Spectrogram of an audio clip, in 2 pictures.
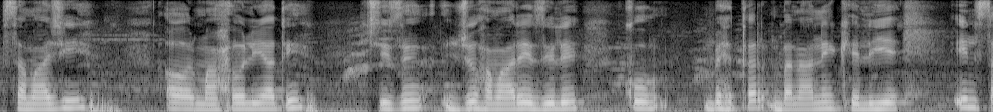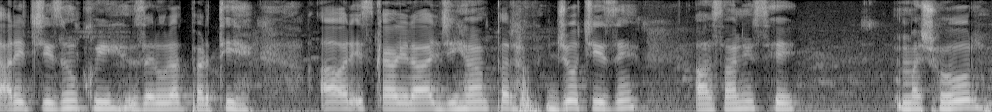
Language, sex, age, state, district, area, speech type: Urdu, male, 18-30, Uttar Pradesh, Ghaziabad, rural, spontaneous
